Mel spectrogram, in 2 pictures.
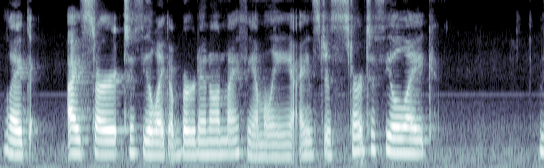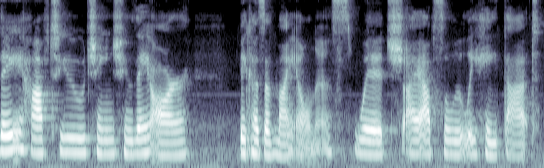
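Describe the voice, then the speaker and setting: A woman's voice: medium pitch, steady tone, slow pace, gravelly. A woman hosting a personal podcast, talking earnestly and emotionally about her own life. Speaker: podcast host.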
